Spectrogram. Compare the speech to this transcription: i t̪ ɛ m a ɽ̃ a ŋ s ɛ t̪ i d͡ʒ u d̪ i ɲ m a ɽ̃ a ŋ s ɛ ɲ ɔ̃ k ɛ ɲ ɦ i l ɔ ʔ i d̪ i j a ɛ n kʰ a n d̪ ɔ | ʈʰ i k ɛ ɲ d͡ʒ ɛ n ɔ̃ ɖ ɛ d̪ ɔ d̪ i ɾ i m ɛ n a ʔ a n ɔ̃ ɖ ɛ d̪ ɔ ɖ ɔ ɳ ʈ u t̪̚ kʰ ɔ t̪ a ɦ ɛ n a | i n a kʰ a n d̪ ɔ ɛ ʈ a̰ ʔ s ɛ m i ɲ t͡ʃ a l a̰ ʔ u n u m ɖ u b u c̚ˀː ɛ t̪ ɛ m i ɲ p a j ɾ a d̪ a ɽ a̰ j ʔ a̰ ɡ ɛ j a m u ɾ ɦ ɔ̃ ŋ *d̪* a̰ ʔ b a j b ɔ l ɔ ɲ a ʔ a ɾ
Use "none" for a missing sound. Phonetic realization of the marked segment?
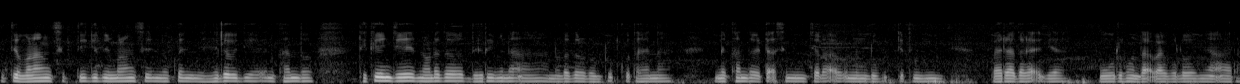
d̪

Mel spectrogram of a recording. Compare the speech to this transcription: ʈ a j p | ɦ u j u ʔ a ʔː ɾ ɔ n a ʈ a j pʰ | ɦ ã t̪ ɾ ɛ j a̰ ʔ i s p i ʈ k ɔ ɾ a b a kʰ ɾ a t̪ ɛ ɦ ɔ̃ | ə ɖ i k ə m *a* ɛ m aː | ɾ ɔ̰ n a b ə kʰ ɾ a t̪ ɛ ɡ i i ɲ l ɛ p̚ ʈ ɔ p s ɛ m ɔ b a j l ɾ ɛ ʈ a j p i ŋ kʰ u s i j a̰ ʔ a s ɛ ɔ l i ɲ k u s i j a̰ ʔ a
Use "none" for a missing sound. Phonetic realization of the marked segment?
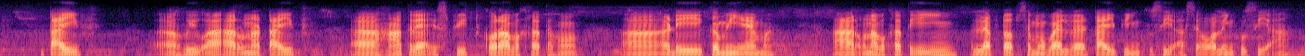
i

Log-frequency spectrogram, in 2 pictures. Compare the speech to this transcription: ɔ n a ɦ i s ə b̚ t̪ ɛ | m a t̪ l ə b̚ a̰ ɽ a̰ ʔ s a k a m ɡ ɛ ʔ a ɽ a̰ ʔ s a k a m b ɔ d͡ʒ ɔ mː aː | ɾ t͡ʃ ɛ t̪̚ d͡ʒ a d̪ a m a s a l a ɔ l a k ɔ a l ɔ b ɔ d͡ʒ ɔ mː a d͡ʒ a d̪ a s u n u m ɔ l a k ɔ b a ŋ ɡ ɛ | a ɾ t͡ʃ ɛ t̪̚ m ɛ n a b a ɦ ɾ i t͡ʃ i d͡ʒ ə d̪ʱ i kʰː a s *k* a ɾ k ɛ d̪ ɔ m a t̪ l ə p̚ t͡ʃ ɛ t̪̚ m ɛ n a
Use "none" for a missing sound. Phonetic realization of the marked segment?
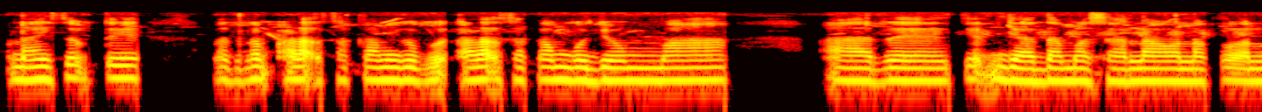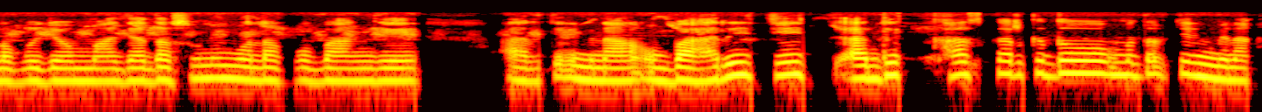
k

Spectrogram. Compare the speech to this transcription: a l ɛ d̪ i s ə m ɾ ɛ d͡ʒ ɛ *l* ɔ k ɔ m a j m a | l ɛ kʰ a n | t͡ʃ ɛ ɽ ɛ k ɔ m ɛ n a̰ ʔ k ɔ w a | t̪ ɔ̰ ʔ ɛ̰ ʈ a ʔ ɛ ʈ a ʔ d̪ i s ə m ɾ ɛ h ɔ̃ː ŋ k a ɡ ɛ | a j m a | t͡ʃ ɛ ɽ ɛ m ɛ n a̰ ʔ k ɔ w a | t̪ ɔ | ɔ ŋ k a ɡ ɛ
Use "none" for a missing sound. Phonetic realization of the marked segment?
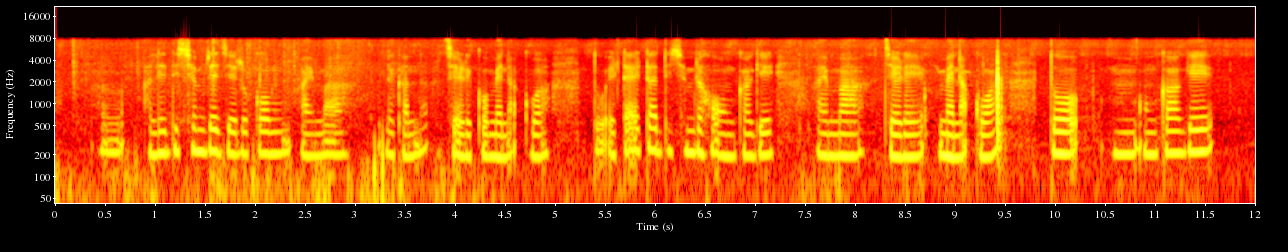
ɾ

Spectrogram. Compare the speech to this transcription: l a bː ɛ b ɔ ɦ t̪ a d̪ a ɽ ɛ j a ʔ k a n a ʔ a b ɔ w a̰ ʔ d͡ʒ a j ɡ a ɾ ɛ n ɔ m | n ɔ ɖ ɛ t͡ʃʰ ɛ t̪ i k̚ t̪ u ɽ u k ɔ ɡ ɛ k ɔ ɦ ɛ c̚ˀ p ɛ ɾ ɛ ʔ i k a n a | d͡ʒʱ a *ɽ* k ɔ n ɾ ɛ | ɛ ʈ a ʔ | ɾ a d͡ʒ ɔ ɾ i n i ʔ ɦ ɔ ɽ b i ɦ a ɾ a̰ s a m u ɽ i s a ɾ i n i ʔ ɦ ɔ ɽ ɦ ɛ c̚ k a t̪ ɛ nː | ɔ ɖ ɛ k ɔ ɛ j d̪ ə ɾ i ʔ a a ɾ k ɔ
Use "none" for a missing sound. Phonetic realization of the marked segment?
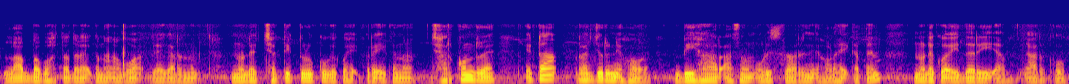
ɾ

